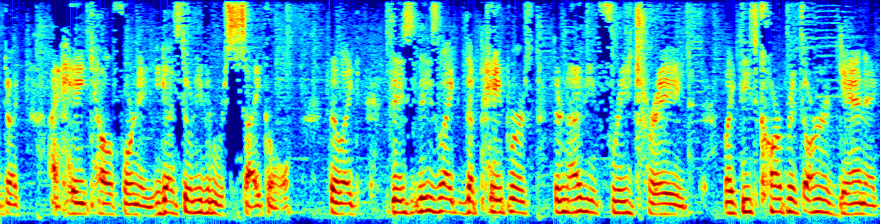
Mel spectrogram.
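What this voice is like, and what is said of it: Put-on California accent. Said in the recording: “I'm doing a California accent”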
